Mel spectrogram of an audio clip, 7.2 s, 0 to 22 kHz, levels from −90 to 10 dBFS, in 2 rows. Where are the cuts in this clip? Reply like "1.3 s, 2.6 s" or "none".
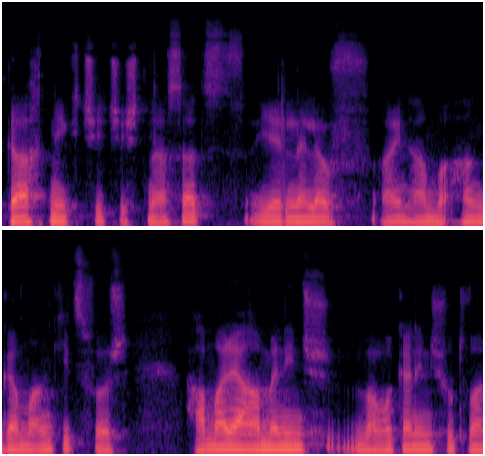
none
